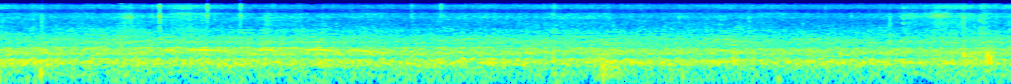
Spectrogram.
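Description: A steady, dense hum of many honey bees buzzing continuously at a hive, close and even, with no pauses.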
